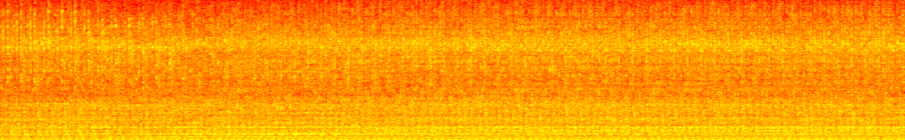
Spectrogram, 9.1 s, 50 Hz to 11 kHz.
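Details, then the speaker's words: 2008 Ural Tourist sidecar motorcycle twin, cold start after exhaust-leak tinkering, plugs reinstalled, vacuum hose attached; busy rattly idle settling to about 1050–1100 rpm, even ticking with faint buried knock, smoothing as it warms: normal cold idle. "as it continues to run it a little smooth out and kind of steady down bottles around 1050 1100 rpms or so"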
